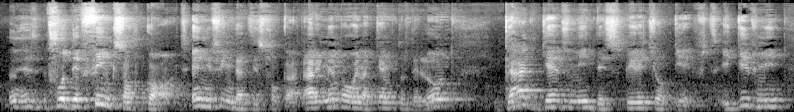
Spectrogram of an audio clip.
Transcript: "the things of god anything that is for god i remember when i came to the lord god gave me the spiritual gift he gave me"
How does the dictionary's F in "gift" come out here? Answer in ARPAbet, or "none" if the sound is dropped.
F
